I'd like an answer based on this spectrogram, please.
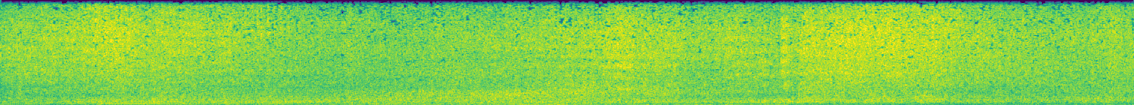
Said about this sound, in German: Starker Wind trieb dunkle Wolken über den Himmel. Hohe Wellen peitschten gegen die Mauern von Weißenhafen. Ihr donnerndes Brechen hallte weit über die Bucht.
